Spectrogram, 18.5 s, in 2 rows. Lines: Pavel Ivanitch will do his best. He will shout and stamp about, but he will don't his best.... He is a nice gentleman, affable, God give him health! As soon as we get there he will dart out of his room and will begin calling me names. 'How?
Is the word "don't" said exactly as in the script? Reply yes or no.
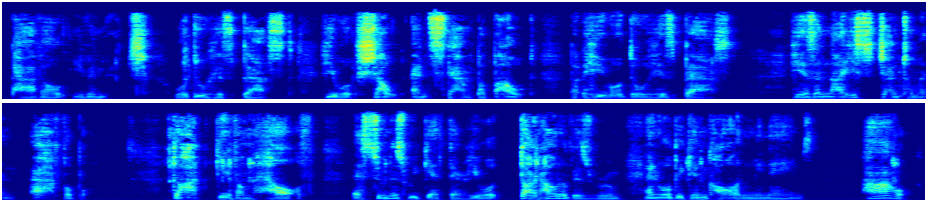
no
